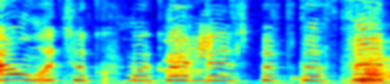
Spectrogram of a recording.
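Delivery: very high, babyish mock voice.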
